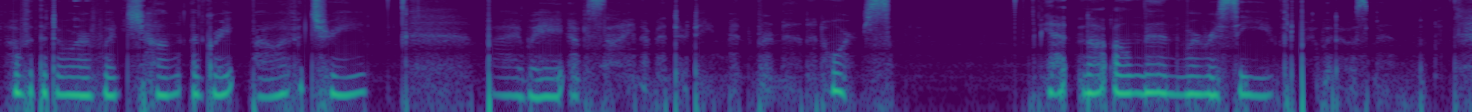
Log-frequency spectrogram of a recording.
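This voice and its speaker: A woman softly whispering a story for ASMR in a breathy voice, with gentle, careful phrasing, close to the microphone. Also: medium pitch, no echo. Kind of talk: soft-spoken ASMR story reading.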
